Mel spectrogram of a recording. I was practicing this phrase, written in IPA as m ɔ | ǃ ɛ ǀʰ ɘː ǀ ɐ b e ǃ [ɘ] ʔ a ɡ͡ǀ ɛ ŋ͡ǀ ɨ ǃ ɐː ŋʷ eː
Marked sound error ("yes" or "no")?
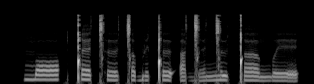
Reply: no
